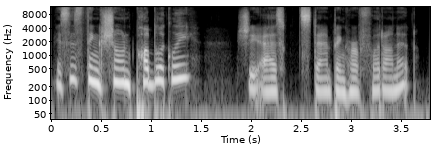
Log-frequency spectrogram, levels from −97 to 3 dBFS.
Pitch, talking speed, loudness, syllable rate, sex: 210 Hz, 190 wpm, -18 LUFS, 5.0 syllables/s, female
